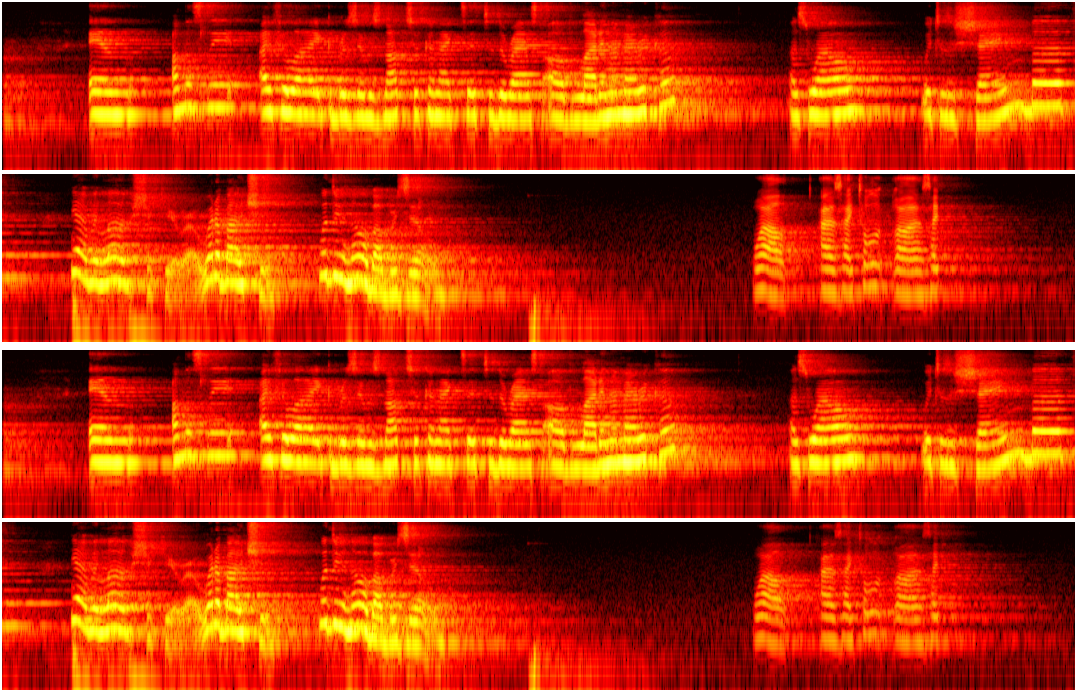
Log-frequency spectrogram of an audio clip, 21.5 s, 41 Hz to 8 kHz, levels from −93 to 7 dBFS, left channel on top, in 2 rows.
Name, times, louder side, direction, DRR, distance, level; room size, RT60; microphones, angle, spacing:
voice 1, 0.9-1.4 1.7-6.8 7.9-8.6 9.2-10.7 11.4-13.5 13.9-15.2, right 1 dB, 10° right, 5 dB, 0.6 m, -18 dB
voice 2, 18.2-18.6 18.9-20.1, left 4 dB, 60° left, 12 dB, 0.9 m, -27 dB
21.0 x 19.0 x 7.5 m, 2.2 s
head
